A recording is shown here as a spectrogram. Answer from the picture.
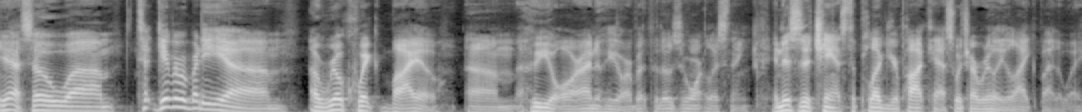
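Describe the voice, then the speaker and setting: A man with a Southern US accent speaks at a fairly low pitch and a moderate pace, his intonation lively. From South Carolina. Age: 60s. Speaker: podcast host. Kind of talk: podcast interview.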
